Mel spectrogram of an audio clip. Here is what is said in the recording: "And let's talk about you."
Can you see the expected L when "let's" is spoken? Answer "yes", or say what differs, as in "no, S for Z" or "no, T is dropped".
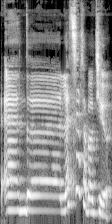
yes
